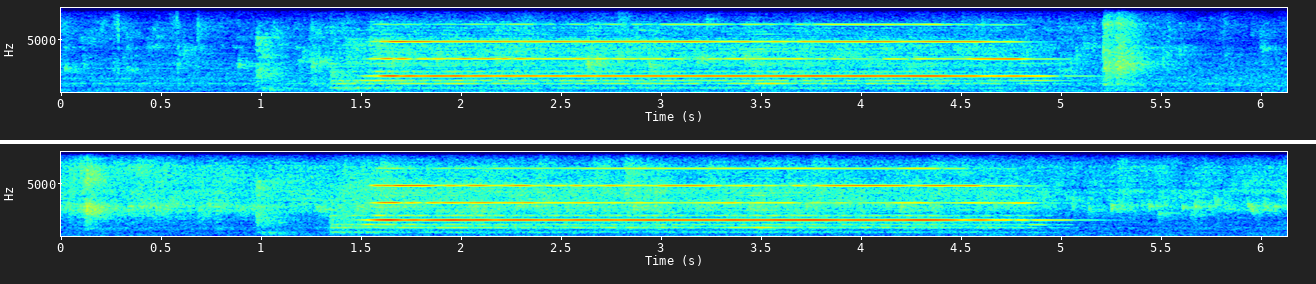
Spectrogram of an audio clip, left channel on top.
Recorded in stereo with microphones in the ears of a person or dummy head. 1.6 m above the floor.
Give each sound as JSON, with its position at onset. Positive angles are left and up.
{"t": 1.0, "sound": "a flute", "side_deg": -5, "distance_m": 1.5}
